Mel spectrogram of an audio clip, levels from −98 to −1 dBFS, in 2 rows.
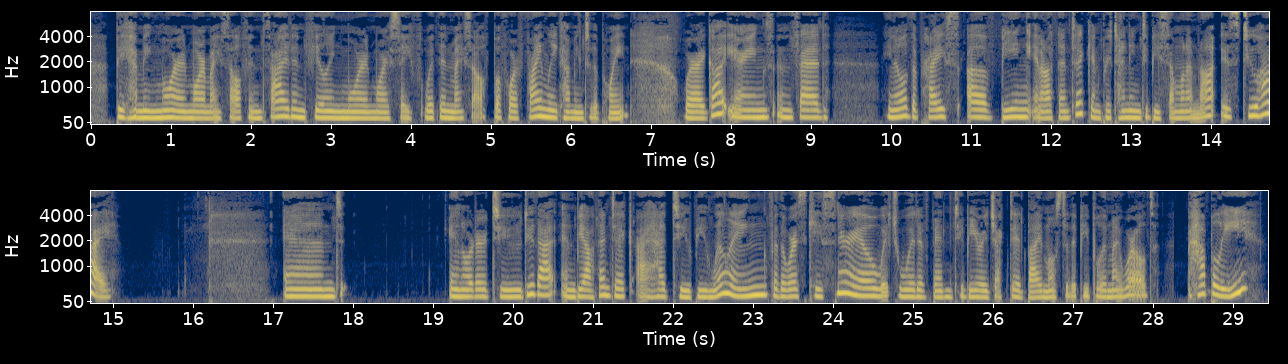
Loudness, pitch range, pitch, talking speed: -20 LUFS, 170-200 Hz, 185 Hz, 160 wpm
